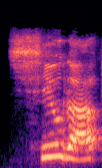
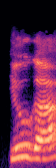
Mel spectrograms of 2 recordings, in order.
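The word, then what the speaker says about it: 휴가: হিউগা লেখা আছে কি হিউগা বাট উচ্চারণটা হয়ে যাবে শিউগা কোরিয়ানরা এই জিনিসটা উচ্চারণ করার সময় উচ্চারণটা করে ফেলে শিউগা মানে কিছুটা স পুরোপুরি একেবারে স না কিছুটা একটা স এর টান চলে আসে শিউগা শিউগা মানে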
